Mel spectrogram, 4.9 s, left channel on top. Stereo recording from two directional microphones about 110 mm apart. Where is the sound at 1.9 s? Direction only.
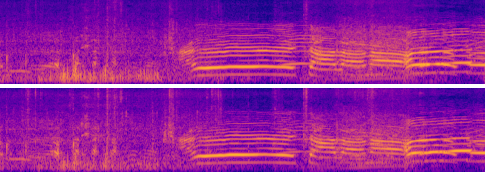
50° left (ahead or behind).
